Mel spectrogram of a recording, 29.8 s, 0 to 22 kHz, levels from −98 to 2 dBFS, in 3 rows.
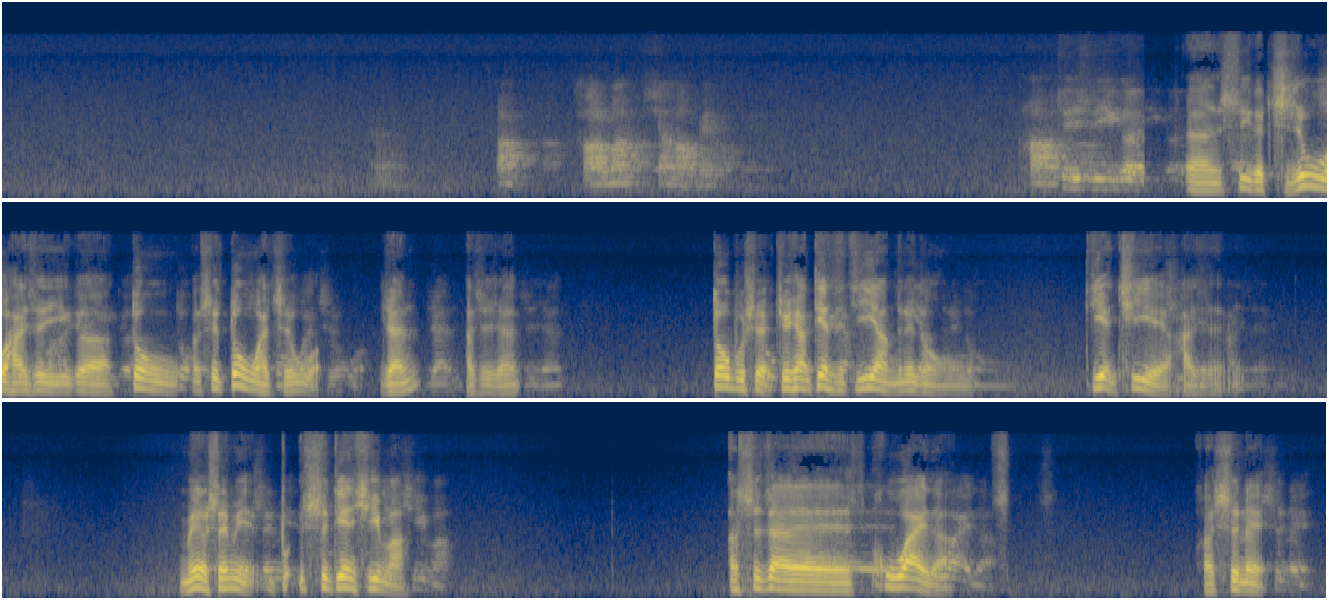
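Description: A speech recording with two problems. Right from the start until 8.57 s, the sound is hollow, roomy and thin in the bass, with the level down by around 10 dB and room noise sitting about 25 dB under it, then it snaps back to a close, full sound. That's likely a switch to a distant microphone, with the close mic's feed missing for that stretch. Throughout the whole clip there's also echo with no canceller: a faint copy, about 18 dB down, trails everything by roughly a third of a second, as the far end's loudspeaker feeds back into its mic and returns over the network.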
